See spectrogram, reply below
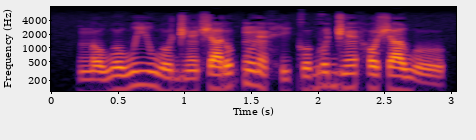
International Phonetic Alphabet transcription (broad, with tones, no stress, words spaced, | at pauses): nɔ˨wo˧ wi˧ wo˨d͡ʒɛ̃˨ʃa˧ ɾo˦k͡pũ˧ɾɛ̃˨ hi˨ko˨˦ɡo˦ d͡ʒɛ̃˦hɔ˦˨ ʃa˧wo˨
